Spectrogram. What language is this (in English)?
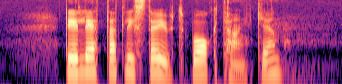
Swedish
